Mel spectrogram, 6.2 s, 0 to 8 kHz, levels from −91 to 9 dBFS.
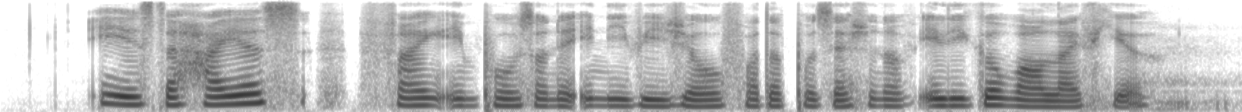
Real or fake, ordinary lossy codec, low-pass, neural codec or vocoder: real; Opus, 64 kbps; 7.2 kHz; none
